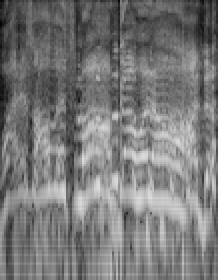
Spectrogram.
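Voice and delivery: yelling high and slow, laughing.

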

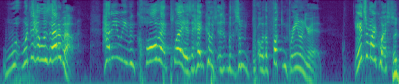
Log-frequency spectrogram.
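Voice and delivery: loud yelling rant at full volume. Ranting about a head coach's play call after a sack, yelling. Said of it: "Why are you not Stop I, yelling?".

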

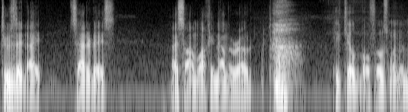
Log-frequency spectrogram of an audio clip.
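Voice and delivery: breathy, obscured, disguised whispered voice. Playing the obscured guy from a true crime investigation: obscured true-crime guy voice. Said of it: "you sound like... the obscured guy in every fucking true crime investigation".

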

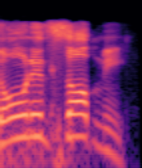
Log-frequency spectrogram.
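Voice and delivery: forties wise-guy talk. Asking who is talking on the call: Mike Babcock voice, 1940s wise guy. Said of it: "talks like a wise guy from the forties".

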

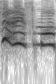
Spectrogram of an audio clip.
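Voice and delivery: put-on high, loud, angry yelling in child voices. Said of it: "they're like".

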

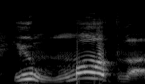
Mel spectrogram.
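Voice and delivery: acted angry swearing, high, heated, full of emphasis. Retelling a viral clip of a woman swearing in a supermarket: imitating her swearing delivery. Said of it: "the way she says it with so much".

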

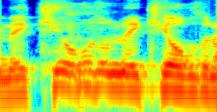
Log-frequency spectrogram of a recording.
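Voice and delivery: mock urgent hollering, words tumbling out fast. Retelling the phone call from their mom, imitating her hollering. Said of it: "she's hollering saying".

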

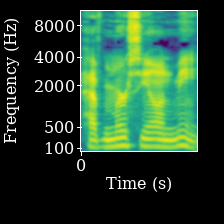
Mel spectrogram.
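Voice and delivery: ordinary delivery

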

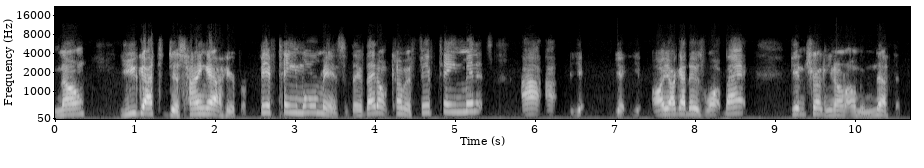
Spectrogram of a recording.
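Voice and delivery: ordinary talk

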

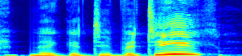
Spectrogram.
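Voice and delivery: put-on loud, rising, negative tone in Indian accent. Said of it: "he said it just like that".

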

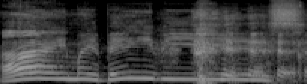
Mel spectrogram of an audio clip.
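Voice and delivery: very high wailing cry, "babies" stretched out. Asked how La Llorona would say it in English, answer in a La Llorona voice. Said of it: "cómo dice en inglés, güey, la llorona".

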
